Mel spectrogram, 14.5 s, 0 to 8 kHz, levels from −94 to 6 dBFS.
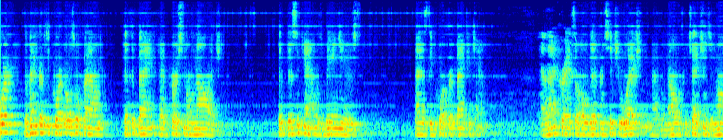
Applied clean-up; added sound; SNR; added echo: neural separator model SepFormer DNS4.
